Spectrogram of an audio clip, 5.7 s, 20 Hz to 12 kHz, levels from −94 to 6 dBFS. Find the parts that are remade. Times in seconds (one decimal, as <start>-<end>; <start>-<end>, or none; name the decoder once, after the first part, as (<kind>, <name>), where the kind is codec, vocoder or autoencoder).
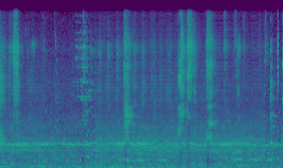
0.0-0.9 (vocoder, Vocos); 1.9-5.3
